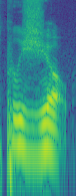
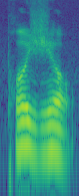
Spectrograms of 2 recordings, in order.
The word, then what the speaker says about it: Peugeot: you pronounce this as peugeot peugeot these are usual sound very french you sound so very posh very very good and take note that the t is silent as well peugeot say that for tita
